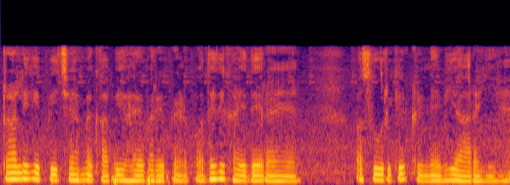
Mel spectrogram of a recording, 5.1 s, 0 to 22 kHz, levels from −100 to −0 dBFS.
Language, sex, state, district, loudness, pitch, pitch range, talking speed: Hindi, male, Uttar Pradesh, Lalitpur, -16 LUFS, 110 Hz, 105-120 Hz, 235 wpm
